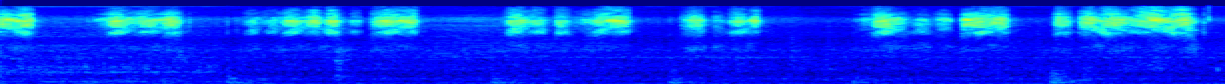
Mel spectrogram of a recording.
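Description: A pen writing on an interactive touchscreen display: a quick series of short, scratchy strokes with brief gaps between them as words are handwritten.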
